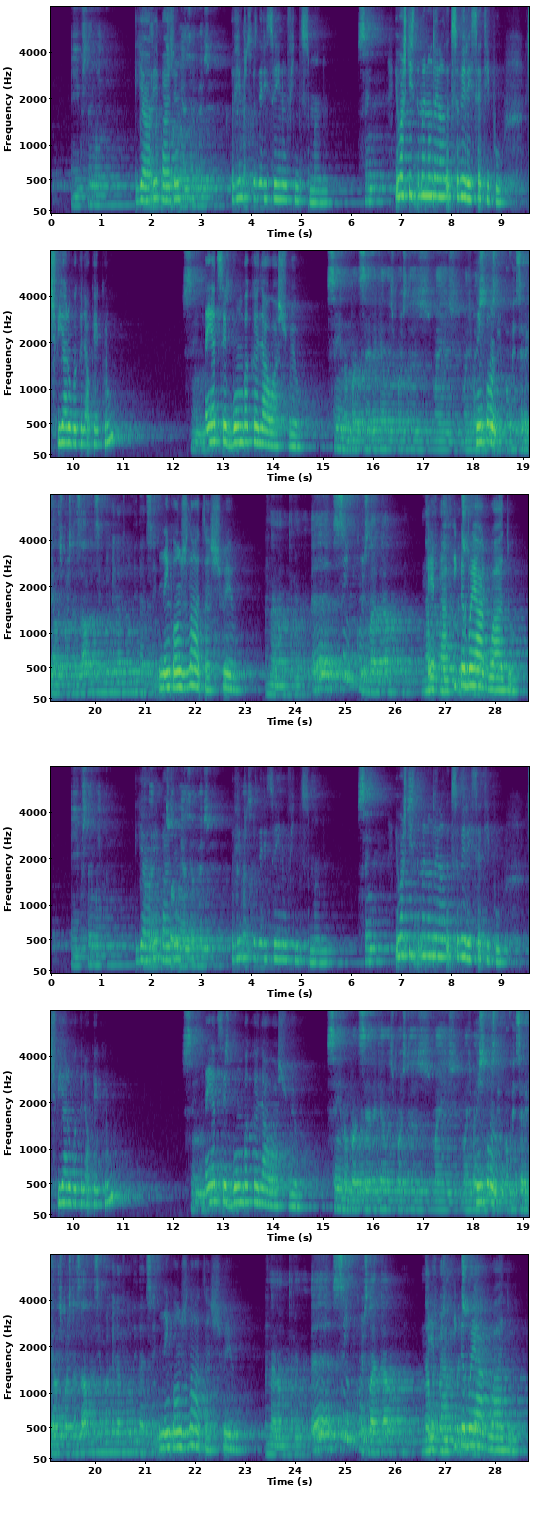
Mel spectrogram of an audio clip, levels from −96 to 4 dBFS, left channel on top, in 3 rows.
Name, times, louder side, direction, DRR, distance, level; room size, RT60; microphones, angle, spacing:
voice 1, 0.4-1.1 1.8-3.1 3.6-4.0 6.1-6.5 7.1-7.3 12.2-12.7 15.1-21.3 23.4-27.7, right 2 dB, 40° right, -1 dB, 4.8 m, -34 dB
voice 2, 1.7-2.9 3.6-5.6 6.9-10.9 12.6-14.6 18.0-18.5 21.3-23.0 26.7-27.1 27.3-28.5, left 4 dB, 40° left, 9 dB, 0.5 m, -27 dB
26.0 x 14.0 x 7.1 m, 2.9 s
head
